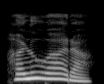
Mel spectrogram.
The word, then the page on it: ಹಳವಾರ: kannada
